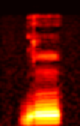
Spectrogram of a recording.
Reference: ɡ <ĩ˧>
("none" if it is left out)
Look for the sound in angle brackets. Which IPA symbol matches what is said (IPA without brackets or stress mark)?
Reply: ĩ˧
